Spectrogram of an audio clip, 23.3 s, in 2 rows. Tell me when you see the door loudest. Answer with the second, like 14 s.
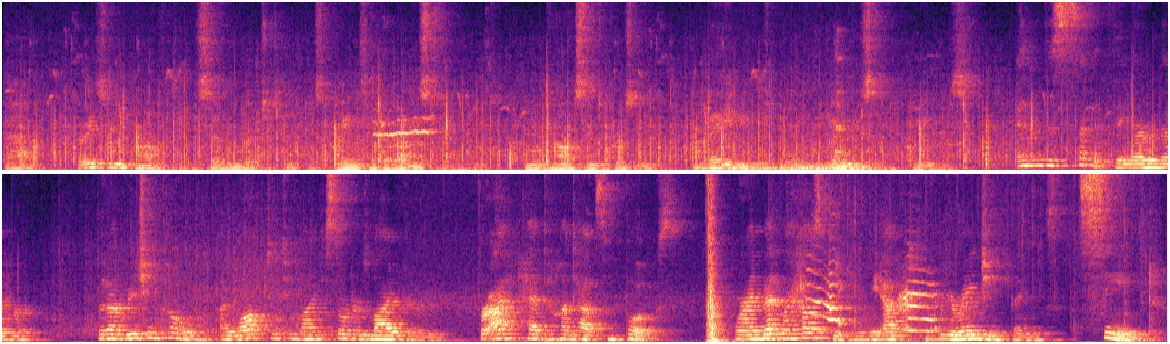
19 s.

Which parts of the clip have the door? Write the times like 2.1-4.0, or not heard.
6.9-8.9, 18.7-19.1.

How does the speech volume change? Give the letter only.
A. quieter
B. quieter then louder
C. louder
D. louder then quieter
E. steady
C.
